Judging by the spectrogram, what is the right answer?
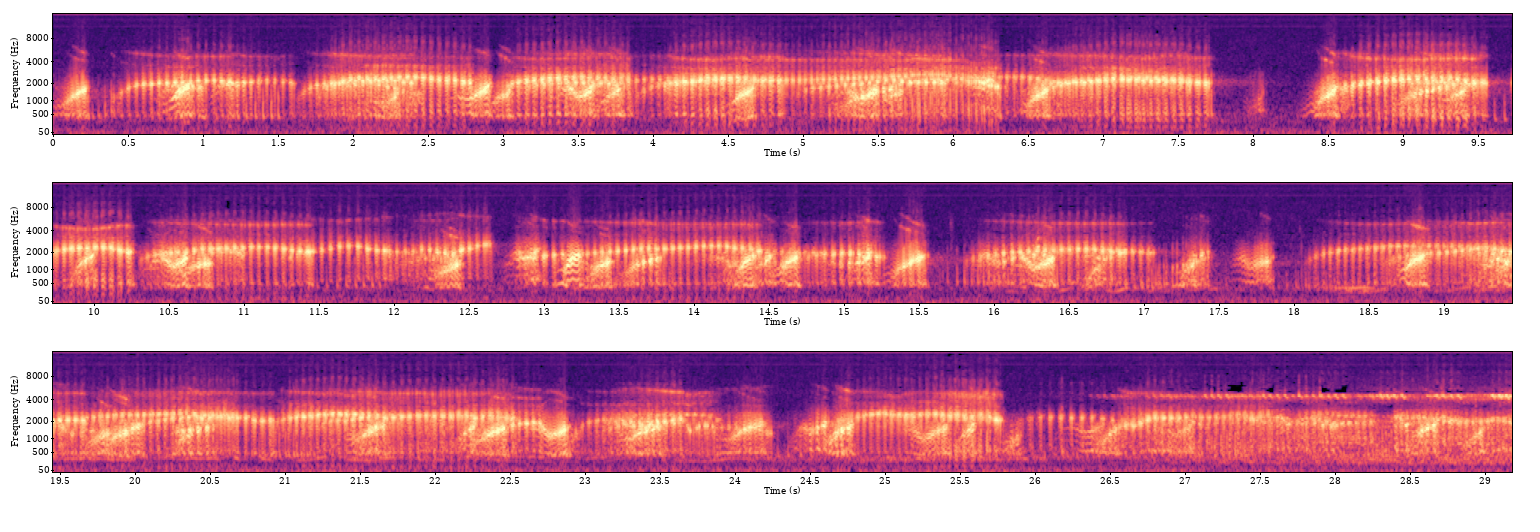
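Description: Several pool frogs (Rana lessonae) calling against one another in overlapping runs: drawn-out territorial calls like a cowboy's 'ouais', interspersed with mating calls. A brief lull comes about eight seconds in, and a thin steady high-pitched tone joins near the end.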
